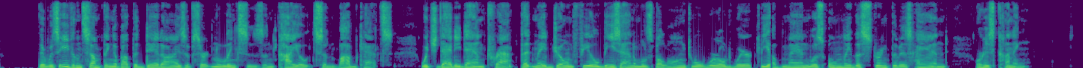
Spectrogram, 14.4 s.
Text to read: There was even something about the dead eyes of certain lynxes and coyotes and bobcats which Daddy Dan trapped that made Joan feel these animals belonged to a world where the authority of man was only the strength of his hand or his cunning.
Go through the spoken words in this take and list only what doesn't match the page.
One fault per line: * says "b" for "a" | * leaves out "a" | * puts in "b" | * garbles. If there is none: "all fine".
* leaves out "authority"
